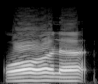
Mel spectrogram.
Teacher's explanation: kemudian qo kita panjangkan sebanyak dua harakat karena Dia ada bacaan mad thabi'i yaitu ditandai dengan adanya fathah · Pada lafal bacaan qala, ini tebalkan huruf qafnya. Dari mana makhraj daripada huruf qaf, yaitu pangkal lidah kita menempel dengan langit-langit atas. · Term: mad tabi'i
